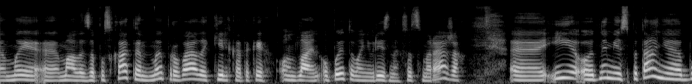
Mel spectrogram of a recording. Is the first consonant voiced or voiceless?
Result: voiced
